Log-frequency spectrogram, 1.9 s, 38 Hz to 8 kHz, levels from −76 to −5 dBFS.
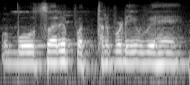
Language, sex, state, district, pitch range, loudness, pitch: Hindi, male, Uttar Pradesh, Shamli, 150-155 Hz, -15 LUFS, 150 Hz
